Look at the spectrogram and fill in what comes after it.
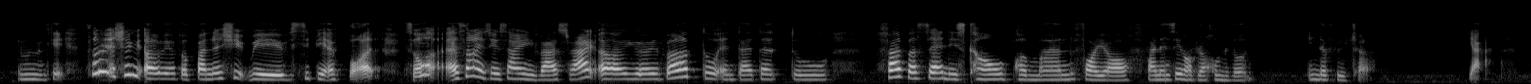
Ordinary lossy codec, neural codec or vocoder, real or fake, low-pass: none; codec, 16 kHz, 2 kbps, FunCodec, trained on LibriTTS, 25 frames a second; fake; 7.2 kHz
